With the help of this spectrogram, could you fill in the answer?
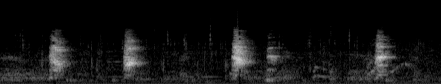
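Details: Dachshund puppies at breakfast time, indoors: five short, sharp barks or yips spaced about a second apart, bright and mid-pitched, with quiet gaps and faint background noise between them.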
